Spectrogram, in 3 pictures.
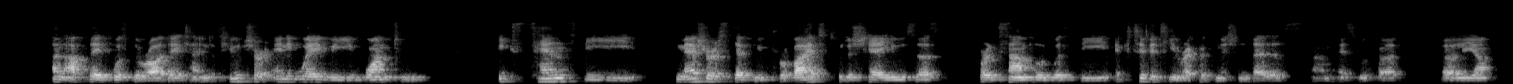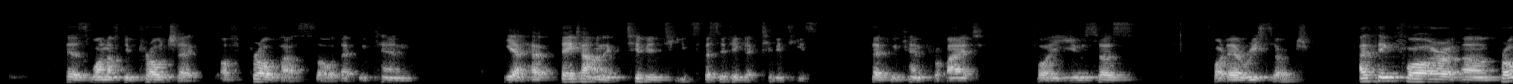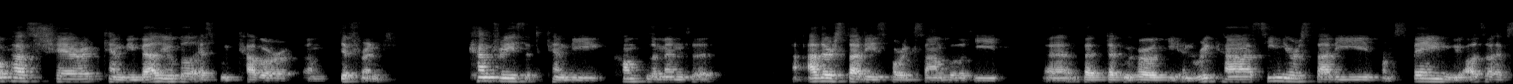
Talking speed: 130 wpm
